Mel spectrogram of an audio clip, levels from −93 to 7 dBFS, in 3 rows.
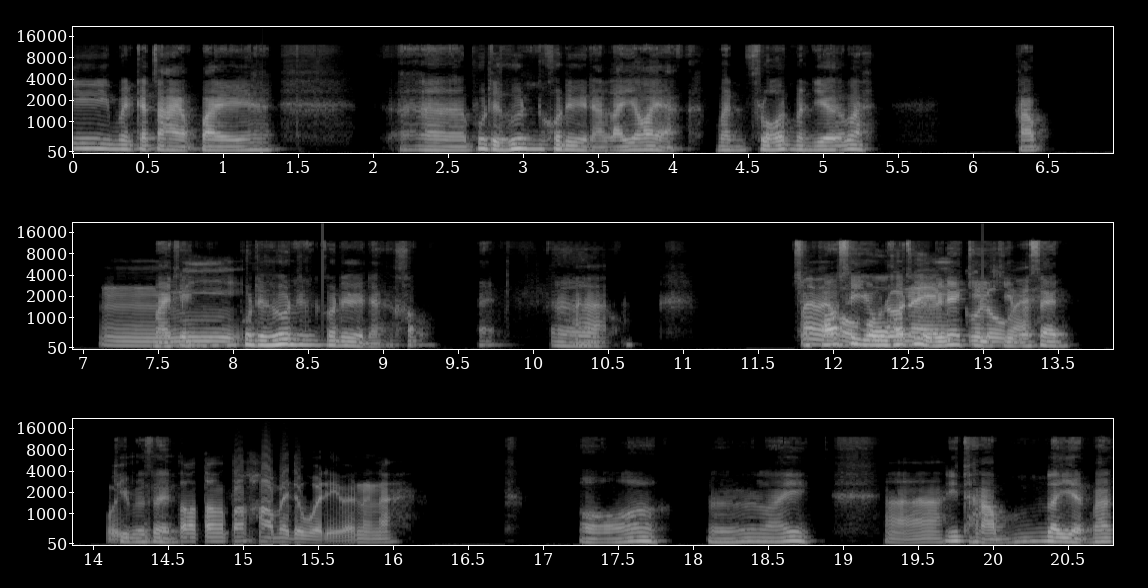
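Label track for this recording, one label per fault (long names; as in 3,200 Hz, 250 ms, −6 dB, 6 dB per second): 1.260000	1.260000	drop-out 2.3 ms
8.600000	8.600000	click −17 dBFS
13.000000	13.000000	click −19 dBFS
14.940000	15.390000	clipping −31 dBFS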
